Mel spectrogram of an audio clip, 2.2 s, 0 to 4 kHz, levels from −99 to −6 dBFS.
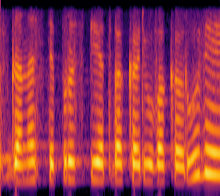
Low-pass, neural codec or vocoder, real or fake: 3.6 kHz; none; real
